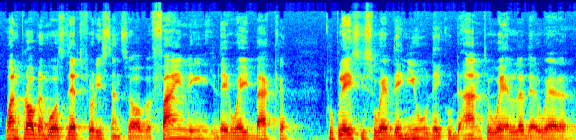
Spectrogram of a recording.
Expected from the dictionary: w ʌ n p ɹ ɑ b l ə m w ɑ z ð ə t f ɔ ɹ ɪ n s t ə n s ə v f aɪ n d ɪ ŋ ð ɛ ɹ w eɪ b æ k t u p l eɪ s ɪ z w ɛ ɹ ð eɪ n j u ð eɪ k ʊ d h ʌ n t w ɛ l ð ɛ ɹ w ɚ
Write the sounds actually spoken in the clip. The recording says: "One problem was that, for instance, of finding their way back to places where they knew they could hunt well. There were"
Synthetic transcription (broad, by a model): w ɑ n p ɹ ɑ b l ə m w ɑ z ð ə t f ɔ ɹ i n s t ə n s ə v f aɪ n d ɪ ŋ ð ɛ ɹ w eɪ b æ k t u p l eɪ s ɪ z w ɛ ɹ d eɪ n j u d eɪ k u d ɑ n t w ɛ l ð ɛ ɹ w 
